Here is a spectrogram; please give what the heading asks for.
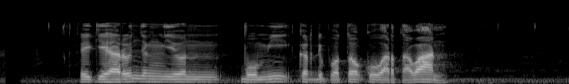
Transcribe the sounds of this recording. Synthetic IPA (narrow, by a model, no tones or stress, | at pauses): rikiɦaɾʊnd͡ʒəŋiʊnbomikɨrdipɔt̪ɔkuwart̪awan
